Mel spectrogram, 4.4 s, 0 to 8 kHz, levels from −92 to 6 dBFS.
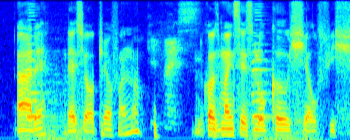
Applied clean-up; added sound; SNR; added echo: none; Traffic noise, roadway noise / Vehicle horn, car horn, honking; 7 dB; none.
